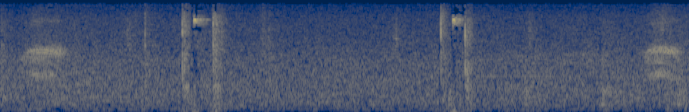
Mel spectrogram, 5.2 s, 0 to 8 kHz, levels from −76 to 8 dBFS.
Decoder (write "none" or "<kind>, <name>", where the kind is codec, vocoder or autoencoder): none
